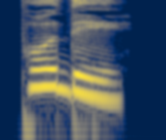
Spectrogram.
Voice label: "ಪೊತ್ತೆ", Kannada

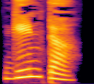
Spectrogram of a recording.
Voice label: "ಗಿಂಟ", Kannada

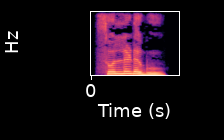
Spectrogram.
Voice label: "ಸೊಲ್ಲಡಗು", Kannada; sollaḍagu; (Verb)

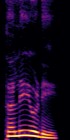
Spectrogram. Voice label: "ತಲೆಯುಡೆ", Kannada

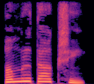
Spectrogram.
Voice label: "ಅಮೃತಾಕ್ಷಿ", Kannada

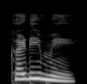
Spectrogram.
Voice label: "ಕಾಟಿಮೆ", Kannada

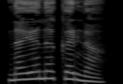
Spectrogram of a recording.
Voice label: "ನಯನಕರ್ಣ", Kannada

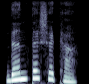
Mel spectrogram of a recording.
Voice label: "ದಂತಶಠೆ", kannada

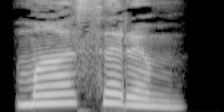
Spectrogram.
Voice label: "ಮಾಸರಂ", Kannada

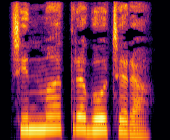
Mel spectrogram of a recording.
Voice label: "ಚಿನ್ಮಾತ್ರಗೋಚರ", kannada

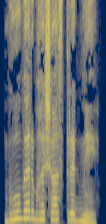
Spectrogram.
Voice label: "ಭೂಗರ್ಭಶಾಸ್ತ್ರಜ್ಞ", Kannada

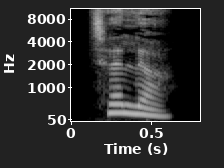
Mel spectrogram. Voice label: "ಛಲ", Kannada

